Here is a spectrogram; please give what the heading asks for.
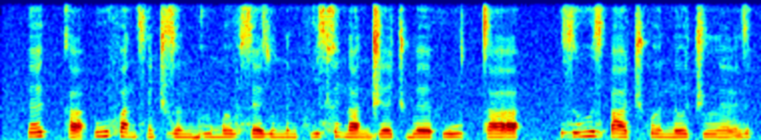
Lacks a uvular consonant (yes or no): yes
